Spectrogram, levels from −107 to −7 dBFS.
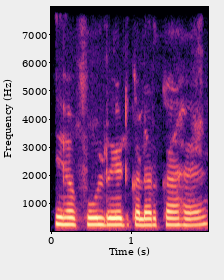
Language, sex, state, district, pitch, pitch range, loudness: Hindi, female, Bihar, Kishanganj, 235 Hz, 230-245 Hz, -13 LUFS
